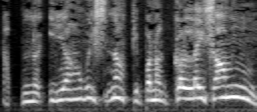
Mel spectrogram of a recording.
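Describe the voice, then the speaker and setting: A woman's voice: a little high, moderate pace, slightly rough, no echo, clean studio sound. A woman with an Ilocano accent playing a cheeky, blunt, scheming young tomboy in a radio drama. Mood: plotting.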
